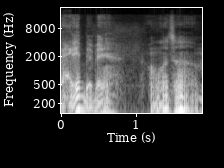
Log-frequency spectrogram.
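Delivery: put-on very quiet, slow, creaky, sleazy dirty-old-man voice. Speaker imagines being the old man someday, in a dirty old man voice. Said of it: "this old dirty old little guy".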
